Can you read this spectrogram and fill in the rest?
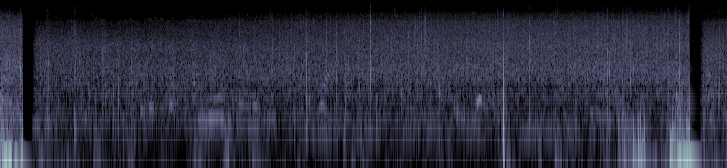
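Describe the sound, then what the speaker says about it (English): Rain falling in the Quinault rain forest of Olympic National Park, a steady soft patter on leaves and surfaces throughout, with scattered louder drips and faint voices in the background. "Can't feel the rain at all, can you?"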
